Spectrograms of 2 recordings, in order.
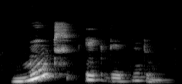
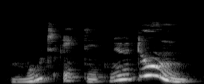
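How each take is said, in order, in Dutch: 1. De klemtoon valt op het woord moet. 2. De klemtoon valt op het woord doen. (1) "elke keer de klemtoon op een ander woord gelegd" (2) "elke keer de klemtoon op een ander woord gelegd"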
